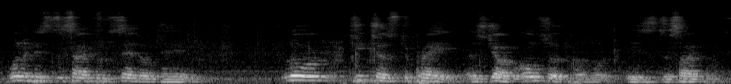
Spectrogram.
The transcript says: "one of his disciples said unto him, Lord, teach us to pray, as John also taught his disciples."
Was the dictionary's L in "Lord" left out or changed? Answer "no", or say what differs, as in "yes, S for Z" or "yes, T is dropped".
no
